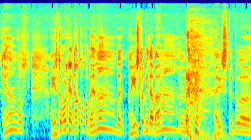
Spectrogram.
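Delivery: fast, very high, rushed stop-start patter. Recalling a favorite who talked about his old jobs: imitating someone's fast talking. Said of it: "he had such a fast like way of talking".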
